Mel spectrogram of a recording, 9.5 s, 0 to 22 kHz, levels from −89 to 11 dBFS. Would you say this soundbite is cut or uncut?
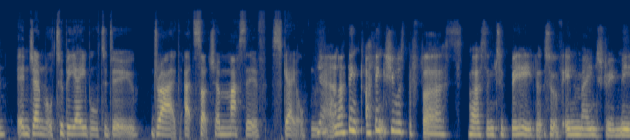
cut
